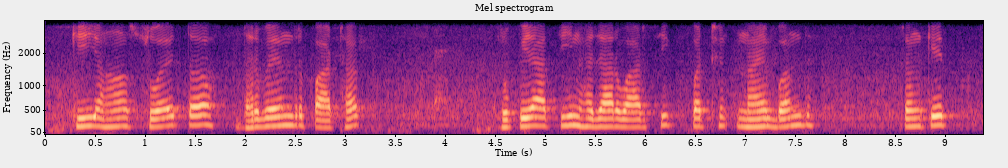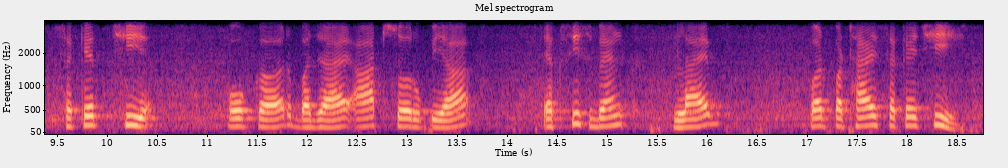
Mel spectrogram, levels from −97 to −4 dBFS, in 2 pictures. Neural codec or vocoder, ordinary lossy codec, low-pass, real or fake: none; Opus, 32 kbps; 3.6 kHz; real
